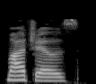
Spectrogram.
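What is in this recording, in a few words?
"machos", British English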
